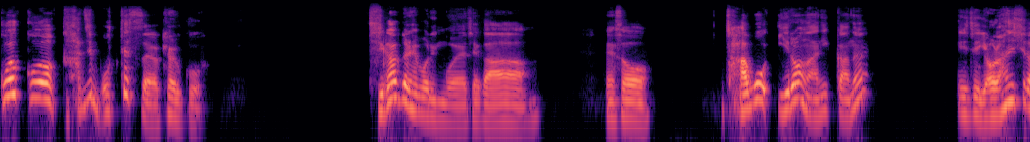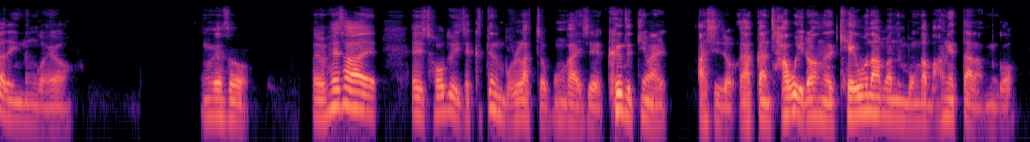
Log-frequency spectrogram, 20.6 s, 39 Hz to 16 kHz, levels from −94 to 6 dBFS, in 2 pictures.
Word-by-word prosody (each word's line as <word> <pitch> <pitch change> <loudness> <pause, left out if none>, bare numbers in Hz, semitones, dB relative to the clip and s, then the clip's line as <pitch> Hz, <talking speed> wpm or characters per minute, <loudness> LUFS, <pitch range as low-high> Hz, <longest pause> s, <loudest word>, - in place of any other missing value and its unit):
꾸역꾸역 250 -2 +5
가지 - - -9
못했어요 435 - -4
결국. - - -7 1.6
지각을 240 -7 +3
해 150 - -3
버린 115 -5 -5
거예요 95 -1 -7
제가. 95 -3 -2 0.8
그래서 110 -2 -1 0.8
자고 155 +11 +4
일어나니까는 145 - -1 0.9
이제 125 -1 -6
11 125 - +2
시가 220 0 0
돼 115 - -4
있는 100 -2 -9
거예요. 90 0 -8 1.3
그래서 115 -3 -1 0.7
예 115 - 0
회사에 170 +2 +6 0.4
예 130 - 0
저도 135 +3 -2
이제 110 -2 -5
그때는 165 0 -5
몰랐죠. 110 +2 -3
뭔가 105 -3 -3
이제 90 - -4
그 155 - +6
느낌 120 -6 -2
알 95 0 -3 0.3
아시죠? - - -3
약간 - - +1
자고 130 +4 +4
일어나는데 120 -3 +2
개운하면은 125 -3 +3
뭔가 100 0 -3
'망했다.'라는 115 +2 -5
거. - - -8
120 Hz, 275 characters per minute, -23 LUFS, 105-150 Hz, 1.6 s, 회사에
